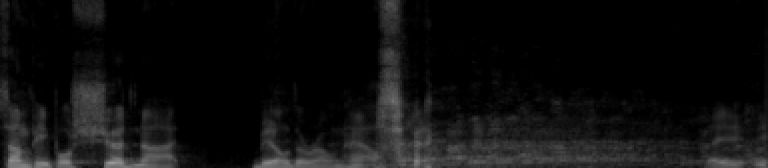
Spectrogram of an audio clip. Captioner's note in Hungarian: Nevetés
